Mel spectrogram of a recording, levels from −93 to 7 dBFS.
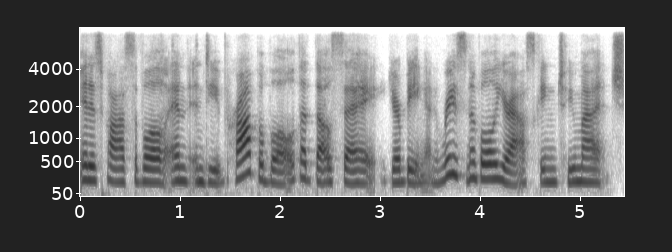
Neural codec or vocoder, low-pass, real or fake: codec, 16 kHz in and 24 kHz out, 0.6 kbps, FocalCodec, streaming, 2048 codes; 7.2 kHz; fake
